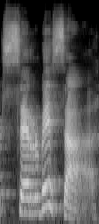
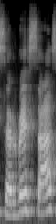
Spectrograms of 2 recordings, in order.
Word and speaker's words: cerveza: So you have two ways that you can pronounce the letter C, such as casa with the hard C sound, or cerveza. See, cerveza sounds kind of like an S.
